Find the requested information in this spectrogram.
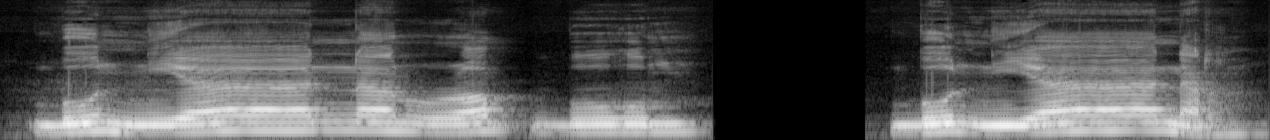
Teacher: Bunyar nun jelas, ya jelas dan tidak ada dengung. Bunyarbuhum hukumnya izhar wajib.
